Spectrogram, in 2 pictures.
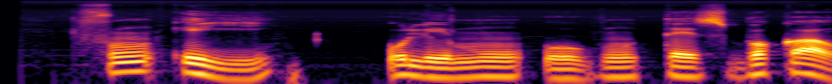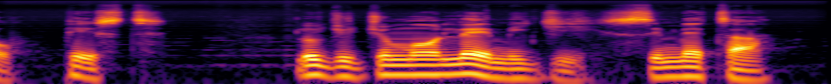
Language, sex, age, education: Yoruba, male, 30-45, tertiary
